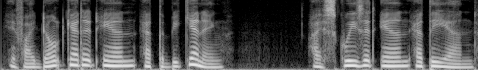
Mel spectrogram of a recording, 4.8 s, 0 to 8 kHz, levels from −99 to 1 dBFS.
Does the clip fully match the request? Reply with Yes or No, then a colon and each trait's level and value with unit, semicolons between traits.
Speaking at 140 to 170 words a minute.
No: average, 200 wpm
